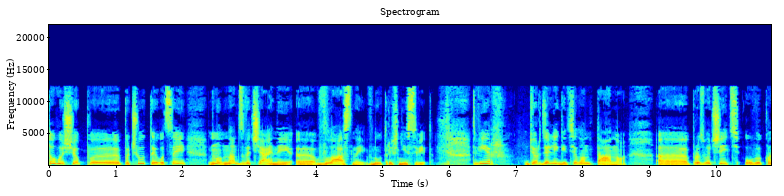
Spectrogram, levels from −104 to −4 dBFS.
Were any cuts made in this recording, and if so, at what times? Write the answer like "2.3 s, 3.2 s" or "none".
none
